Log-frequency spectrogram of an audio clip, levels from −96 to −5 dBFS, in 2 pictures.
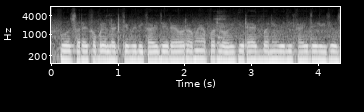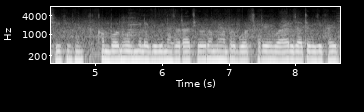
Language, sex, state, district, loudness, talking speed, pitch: Hindi, male, Bihar, Purnia, -17 LUFS, 215 wpm, 140 Hz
